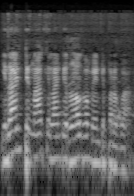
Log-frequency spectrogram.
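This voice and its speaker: A man's voice: fairly high pitch, a little fast, a little mellow, slight background noise, natural voice. A preacher voicing a dying king who pleads tearfully with God in prayer. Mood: tearful pleading.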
